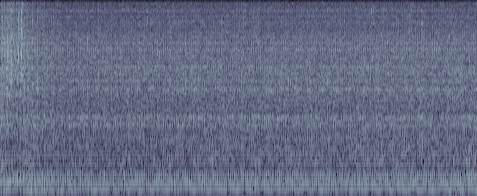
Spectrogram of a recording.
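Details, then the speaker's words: Old Briggs & Stratton single-cylinder petrol engine rescued from the trash, running after opening the carburetor needle valve; steady even low thrum at a settled speed, smooth enough to hold with one hand, no misses or surges — normal running. "look how smooth that is I can hold it with one hand somebody had that thrown away"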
